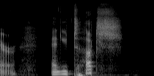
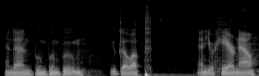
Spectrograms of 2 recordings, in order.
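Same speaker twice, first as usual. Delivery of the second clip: ordinary talk, nothing marked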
